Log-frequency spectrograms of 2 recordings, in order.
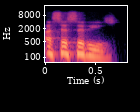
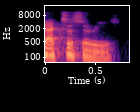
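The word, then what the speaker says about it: accessories: तो एक्सेसरीज word जो है उसको भी हम आप गलत प्रोनाउंस करते हैं, उसको हम बोल देते हैं असेसरीज। Mobile एसेसरीज, कार एसेसरीज shop, which is एक्सेसरीज।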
